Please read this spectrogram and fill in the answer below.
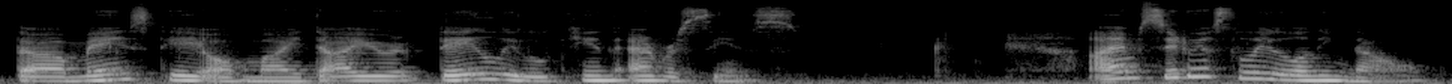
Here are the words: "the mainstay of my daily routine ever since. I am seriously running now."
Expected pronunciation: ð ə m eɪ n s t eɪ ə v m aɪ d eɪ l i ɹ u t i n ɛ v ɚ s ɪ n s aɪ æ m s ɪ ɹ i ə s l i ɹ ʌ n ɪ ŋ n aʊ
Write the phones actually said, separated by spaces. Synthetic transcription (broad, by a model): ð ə m eɪ n s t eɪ ə v m aɪ d eɪ l i l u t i n ɛ v ɚ s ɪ n s aɪ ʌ m s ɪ ɹ i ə s l i l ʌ n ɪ ŋ n aʊ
